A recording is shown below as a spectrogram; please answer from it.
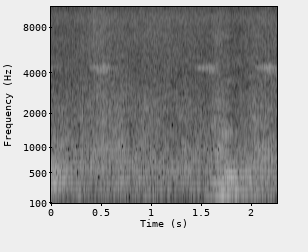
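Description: A faint high insect chirp repeating about twice a second over a steady hiss, with a brief low pitched sound near the end.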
